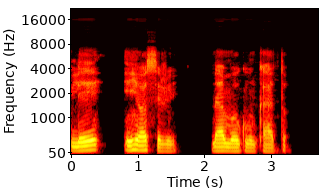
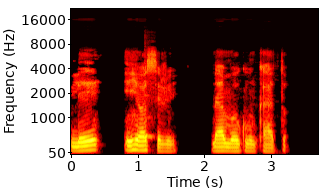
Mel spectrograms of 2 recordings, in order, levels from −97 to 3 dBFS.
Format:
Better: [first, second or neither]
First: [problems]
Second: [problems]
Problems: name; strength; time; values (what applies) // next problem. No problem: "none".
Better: first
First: none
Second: noise reduction (classical method Wiener filter)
